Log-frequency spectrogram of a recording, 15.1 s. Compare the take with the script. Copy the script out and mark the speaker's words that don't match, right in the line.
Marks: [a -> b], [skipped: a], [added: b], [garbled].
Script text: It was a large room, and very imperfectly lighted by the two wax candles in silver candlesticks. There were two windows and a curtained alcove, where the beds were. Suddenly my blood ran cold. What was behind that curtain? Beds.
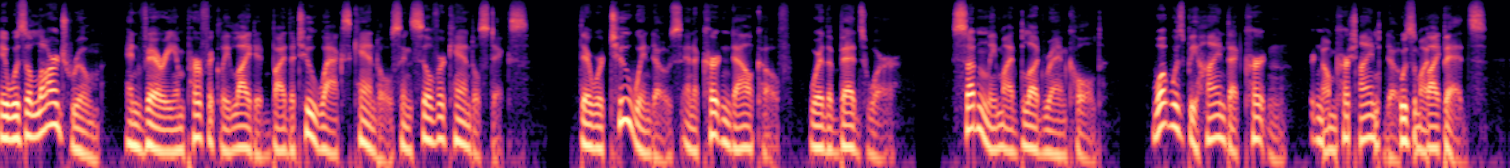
It was a large room, and very imperfectly lighted by the two wax candles in silver candlesticks. There were two windows and a curtained alcove, where the beds were. Suddenly my blood ran cold. What was behind that curtain? [garbled] Beds.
